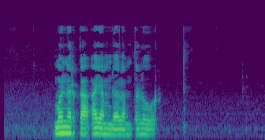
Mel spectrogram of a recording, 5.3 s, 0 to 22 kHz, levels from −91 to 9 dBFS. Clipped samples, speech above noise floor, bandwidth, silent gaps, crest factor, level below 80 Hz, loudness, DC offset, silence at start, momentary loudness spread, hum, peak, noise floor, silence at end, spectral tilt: under 0.1%; 48 dB; 11.5 kHz; none; 22 dB; -56 dBFS; -18 LUFS; under 0.1%; 1.1 s; 11 LU; none; 0 dBFS; -65 dBFS; 2.2 s; -7.5 dB/octave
